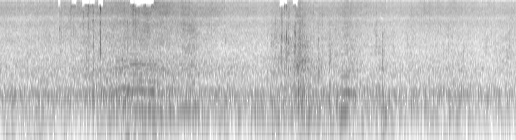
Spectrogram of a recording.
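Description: Dense, continuous buzzing of many honeybees swarming around beehives beside flowering plants, a steady drone with individual bees passing close by.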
